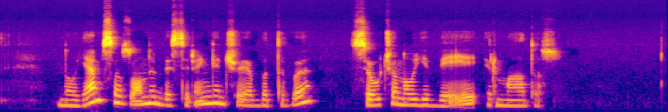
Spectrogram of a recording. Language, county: Lithuanian, Vilnius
